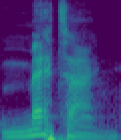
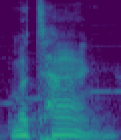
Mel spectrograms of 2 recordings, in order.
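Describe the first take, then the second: First: The stress is on the first syllable. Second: The stress is on the second syllable.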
